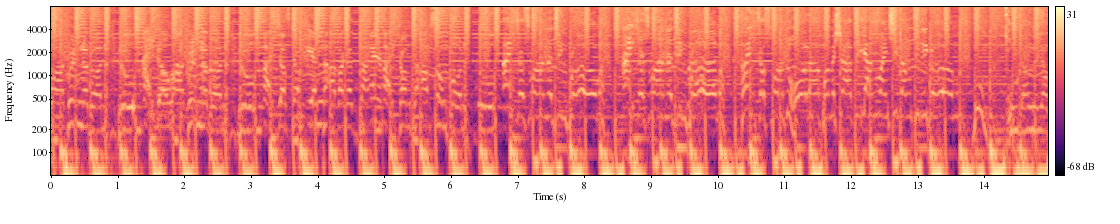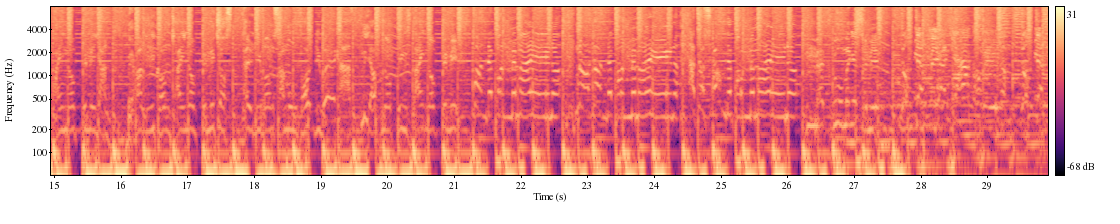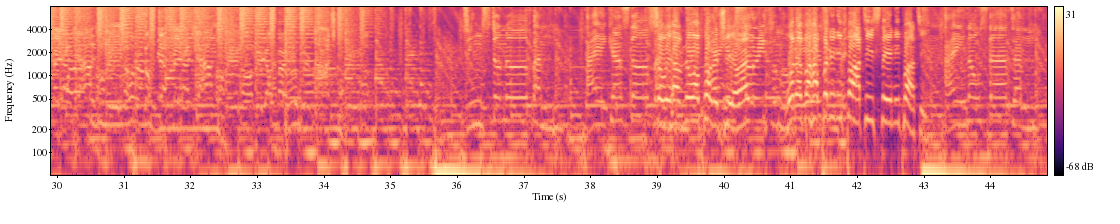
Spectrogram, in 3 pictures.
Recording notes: Live audio from the Return Fete.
